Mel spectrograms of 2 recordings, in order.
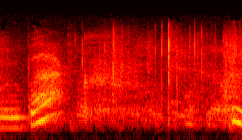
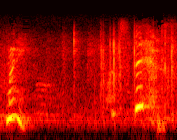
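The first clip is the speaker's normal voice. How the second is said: squeaky, much higher dog-talk; 9 semitones higher, 4 dB louder than usual. Pretend. Teasing the dog, high squeak.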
